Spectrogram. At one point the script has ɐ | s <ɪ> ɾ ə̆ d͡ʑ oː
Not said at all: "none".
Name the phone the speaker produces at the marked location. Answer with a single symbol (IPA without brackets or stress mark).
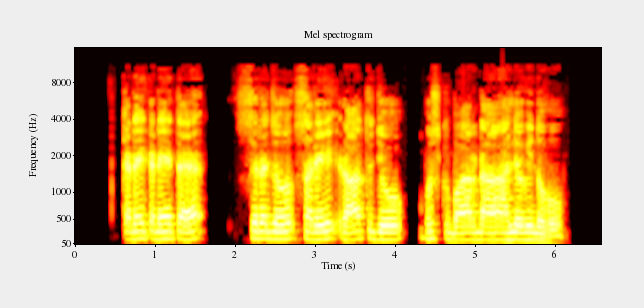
ɪ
